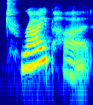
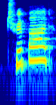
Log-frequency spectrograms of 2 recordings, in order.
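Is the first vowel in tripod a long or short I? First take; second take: long; short. First: The first vowel is a long I sound. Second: The first vowel is a short I sound. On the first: The speaker calls it right. "Let's give it a long I sound" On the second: The speaker calls it wrong. "No, that doesn't sound right"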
